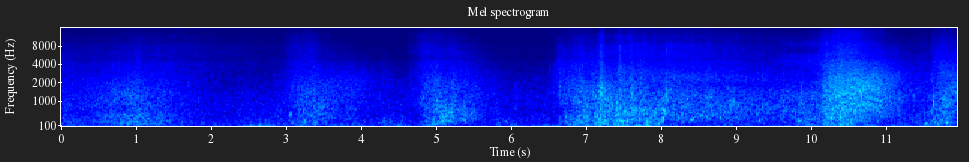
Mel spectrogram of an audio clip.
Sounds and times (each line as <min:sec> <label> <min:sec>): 0:06.7 waves 0:11.9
